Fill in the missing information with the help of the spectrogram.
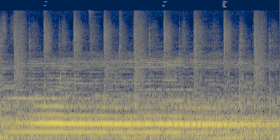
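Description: A long, steady blue whale moan holds a low droning tone for several seconds, accompanied by a rapid train of soft clicking pulses, with no voices present.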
